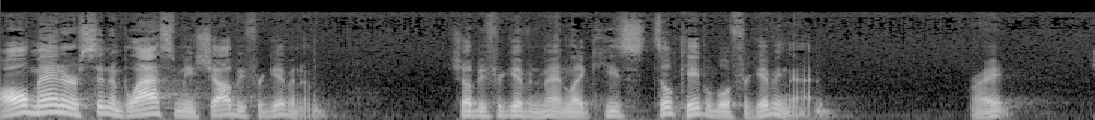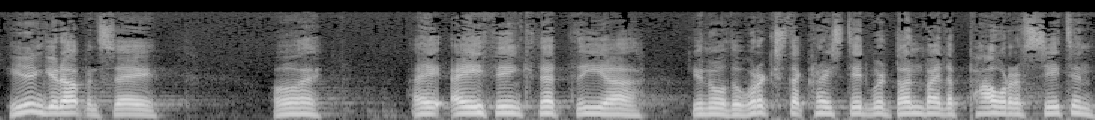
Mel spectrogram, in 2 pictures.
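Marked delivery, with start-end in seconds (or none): 9.1-14.6 put-on Irish accent, higher and slower. A speaker acts out what someone did not say, best Irish accent. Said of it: "that's my best Irish accent".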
